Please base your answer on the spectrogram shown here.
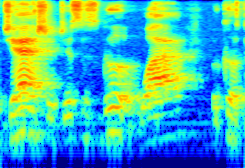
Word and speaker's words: Jasher: that I know that there's no J in the Hebrew alphabet back then. Now, they might have a J now, but back then it did. And so that's why I pronounce it Jasher.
